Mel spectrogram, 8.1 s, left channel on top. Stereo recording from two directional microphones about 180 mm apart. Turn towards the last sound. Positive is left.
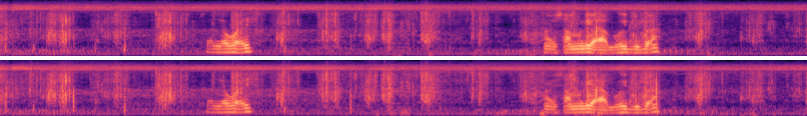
turn(degrees=0)  # may be behind; listen again after turning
